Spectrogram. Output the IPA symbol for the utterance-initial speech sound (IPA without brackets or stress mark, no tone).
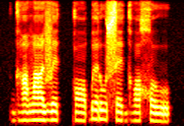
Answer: ɡʱ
